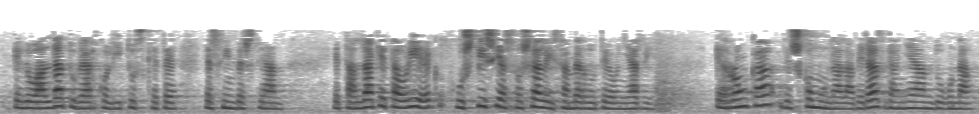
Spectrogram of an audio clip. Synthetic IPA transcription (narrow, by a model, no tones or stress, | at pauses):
e̞ðo̞ald̪at̪uβe̞aɾko̞lit̪uske̞t̪e̞ːsimbe̞st̪e̞an | e̞t̪aːld̪ake̞t̪ao̞ɾie̞kʝust̪isiaso̞sialaisambeaɾðut̪e̞o̞ɲari | e̞ro̞ŋkaðe̞sko̞munalaβe̞ɾazɡaɲe̞and̪uɣuna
